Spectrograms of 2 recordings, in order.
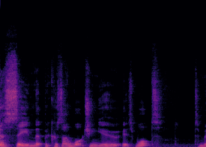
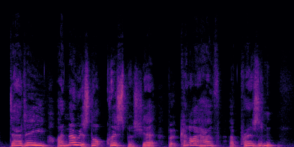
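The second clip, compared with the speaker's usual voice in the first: put-on very high, whiny little kid voice; 5 dB louder than usual. In a live mock advert, the son asks his daddy for a present, whining little voice. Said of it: "stop using that whining little voice".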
